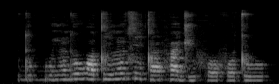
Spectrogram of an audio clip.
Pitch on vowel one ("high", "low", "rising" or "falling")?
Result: low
